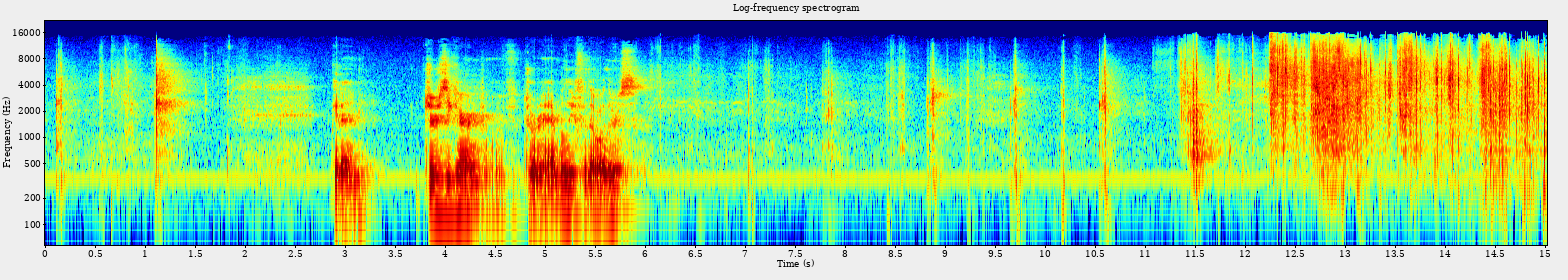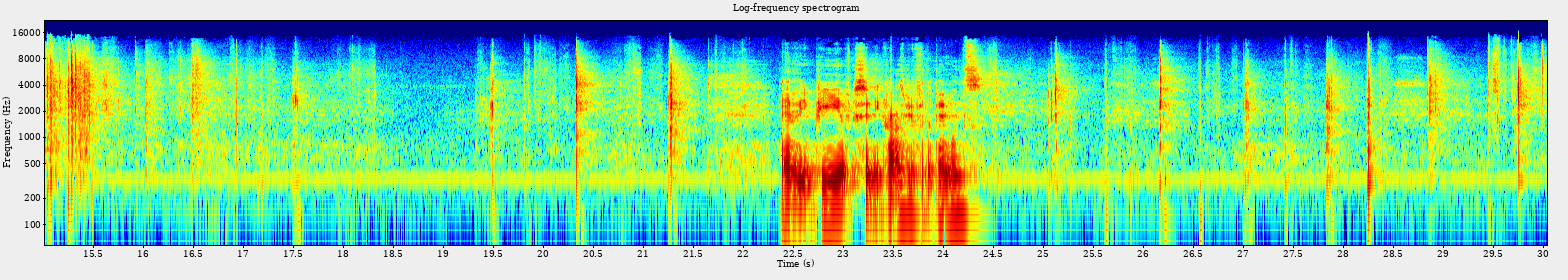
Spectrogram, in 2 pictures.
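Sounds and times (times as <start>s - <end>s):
faint steady hum: 0.0s - 30.0s
cardboard cards clicking and rustling: 7.0s - 18.4s, 25.1s - 30.0s
foil wrapper tearing and crinkling: 11.3s - 15.8s, 29.5s - 30.0s.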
